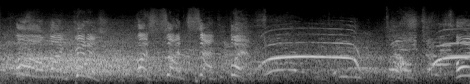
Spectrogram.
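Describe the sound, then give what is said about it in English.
A loud arena crowd cheers and roars continuously, with individual shouts and long high whoops rising out of the dense wall of noise. “Like, it was brutal, and it was awesome, and it's memorable, and it kept the white hot crowd going here.”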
